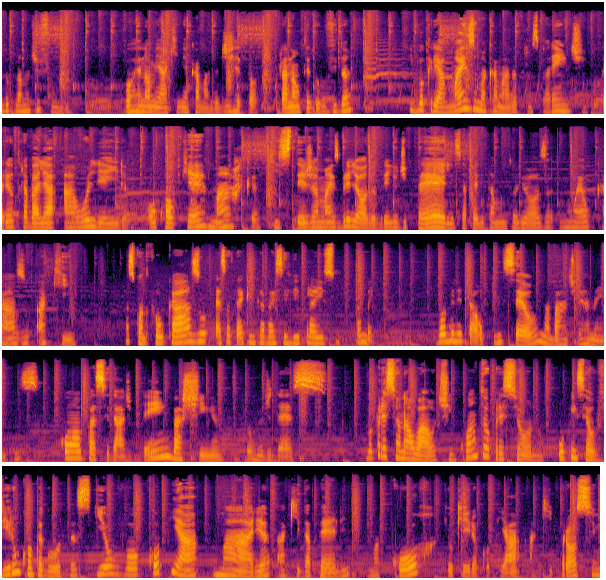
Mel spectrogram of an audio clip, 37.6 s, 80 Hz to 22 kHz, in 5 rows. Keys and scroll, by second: 3.1-4.7 typing, 9.9-11.3 typing, 14.9-15.6 typing.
